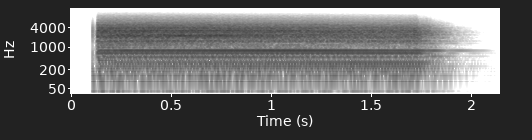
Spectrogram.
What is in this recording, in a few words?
guitar dee pan L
